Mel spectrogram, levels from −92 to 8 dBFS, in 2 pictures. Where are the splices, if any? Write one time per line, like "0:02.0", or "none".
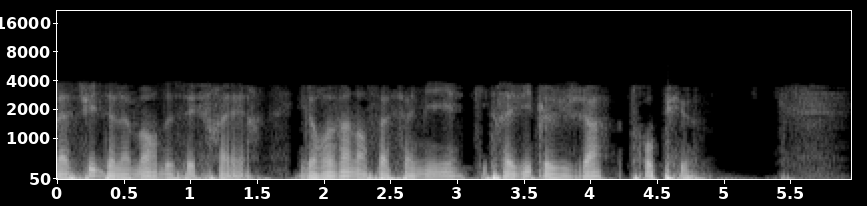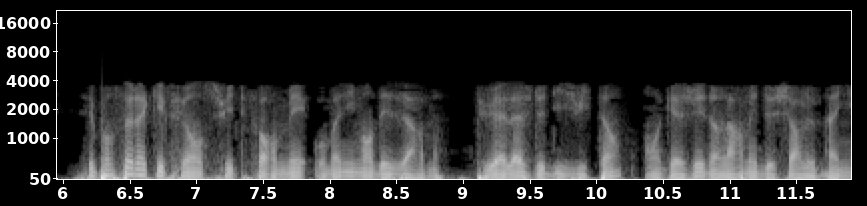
0:06.5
